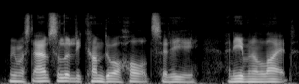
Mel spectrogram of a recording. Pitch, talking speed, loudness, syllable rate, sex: 130 Hz, 240 wpm, -20 LUFS, 7.1 syllables/s, male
